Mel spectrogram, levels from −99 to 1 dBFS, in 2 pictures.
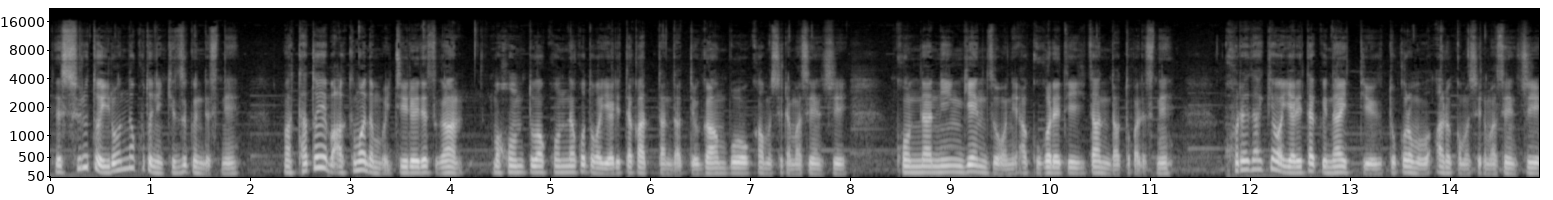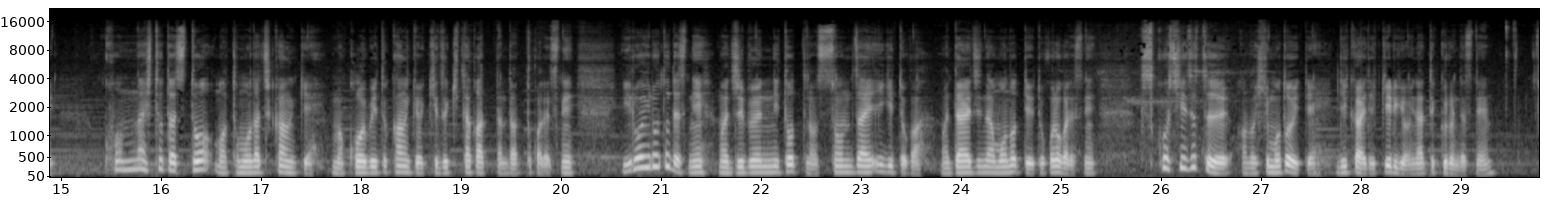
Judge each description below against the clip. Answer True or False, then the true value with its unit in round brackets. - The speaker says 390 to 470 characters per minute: True (430 characters per minute)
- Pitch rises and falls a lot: False (4.6 semitones)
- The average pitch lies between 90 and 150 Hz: True (140 Hz)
